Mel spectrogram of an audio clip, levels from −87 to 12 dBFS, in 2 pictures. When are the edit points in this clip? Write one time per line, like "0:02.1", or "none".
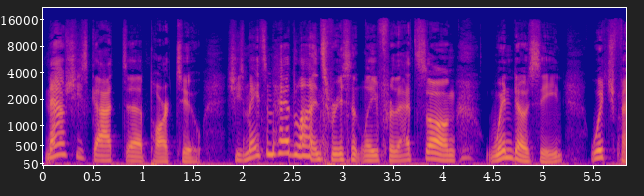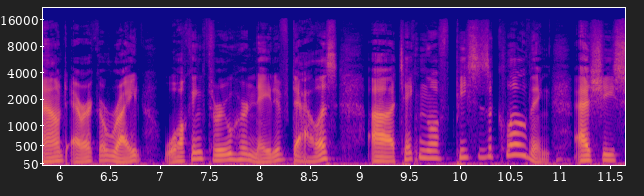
none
